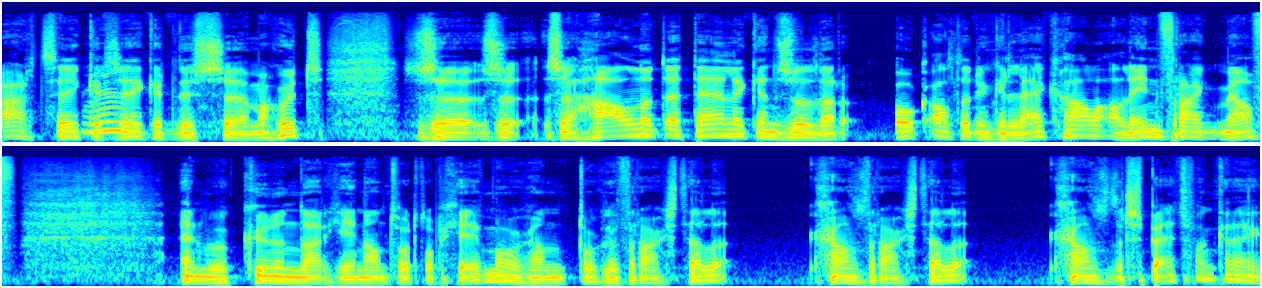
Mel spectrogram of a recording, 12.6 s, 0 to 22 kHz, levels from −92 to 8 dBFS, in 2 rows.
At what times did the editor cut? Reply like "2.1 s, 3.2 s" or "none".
10.6 s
